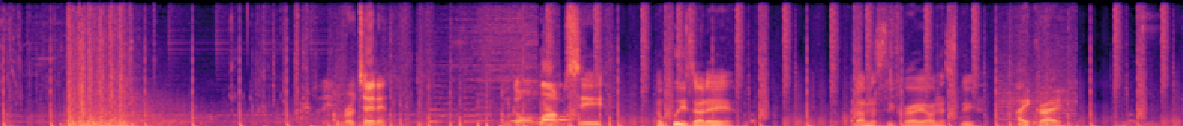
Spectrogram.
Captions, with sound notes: (gun firing) - I'm rotating. I'm going along with C. - Oh please not A. I honestly cry, honestly. - I cry.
